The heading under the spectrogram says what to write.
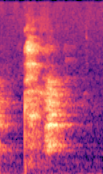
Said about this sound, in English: My mom said she can hear the dogs barking in the podcast. Yeah. Guys, we pretend that it's not happening, but I'm really sorry that you can hear that dog every week. It is so frustrating.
